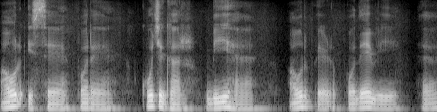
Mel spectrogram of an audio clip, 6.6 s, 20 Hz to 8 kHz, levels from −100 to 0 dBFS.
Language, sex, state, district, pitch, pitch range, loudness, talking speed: Hindi, male, Uttar Pradesh, Saharanpur, 85 Hz, 80-100 Hz, -19 LUFS, 120 wpm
